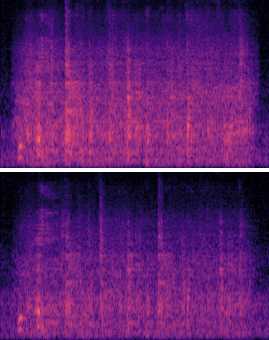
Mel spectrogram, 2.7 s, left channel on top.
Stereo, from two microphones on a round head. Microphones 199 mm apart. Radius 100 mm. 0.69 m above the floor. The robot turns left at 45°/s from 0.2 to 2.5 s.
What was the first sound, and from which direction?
A sneeze, 20° left (ahead or behind).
